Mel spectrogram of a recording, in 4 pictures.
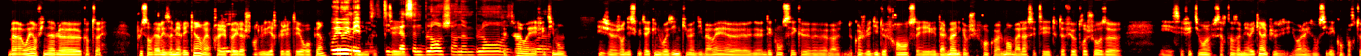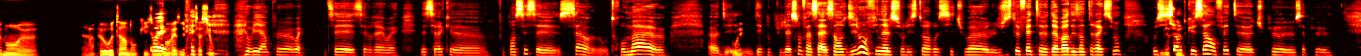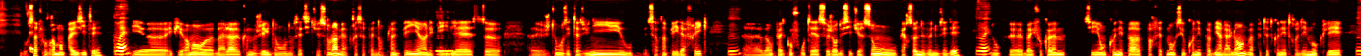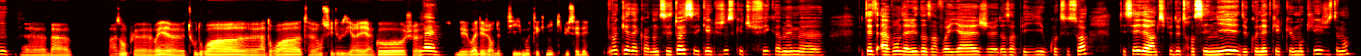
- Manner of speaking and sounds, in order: chuckle; stressed: "avant"
- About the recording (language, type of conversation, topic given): French, podcast, Comment demandes-tu ton chemin dans un pays étranger ?
- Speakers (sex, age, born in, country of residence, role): female, 25-29, France, Germany, host; male, 25-29, France, France, guest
